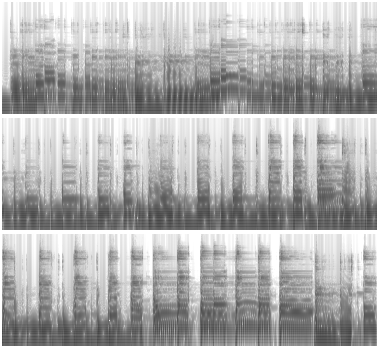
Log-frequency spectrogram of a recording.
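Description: Music Man StingRay Special four-string electric bass with always-active electronics, played through the Starlifter bass preamp with its EQ engaged. It starts with held low notes and a few slides, then settles into a steady run of evenly repeated plucked notes.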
